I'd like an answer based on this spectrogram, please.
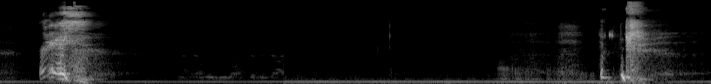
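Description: Two sharp, forceful sneezes several seconds apart, with a quick breath in before the second, over a steady low hum.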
